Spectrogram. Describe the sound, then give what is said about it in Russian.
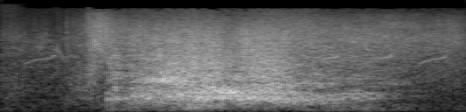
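A single loud, rough elephant call rises in a breathy swell, peaks, then slowly fades over about two seconds, heard alone with no talking. “Сейчас вы услышите звуки самого крупного наземного млекопитающего. Вы, конечно, поняли, что речь идет про слона.”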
